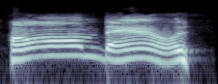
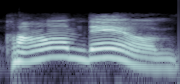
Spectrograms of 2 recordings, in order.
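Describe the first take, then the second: First: Escalating nag from a know-it-all friend; pushier "calm down". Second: "Calm down" lifted a little higher, a touch preachy; first light "Calm down" from a pushy friend; mock nagging "calm down". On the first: Retold or imitated. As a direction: insist again, more bossy. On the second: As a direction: nudge them lightly to "Calm down". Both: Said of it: "somebody telling you to calm down".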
